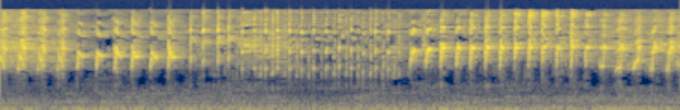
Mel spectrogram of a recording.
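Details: High chattering ngekek of a lovebird, meant to set other lovebirds singing: quick shrill pulses, a short lull midway, then a louder, steady rapid run.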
